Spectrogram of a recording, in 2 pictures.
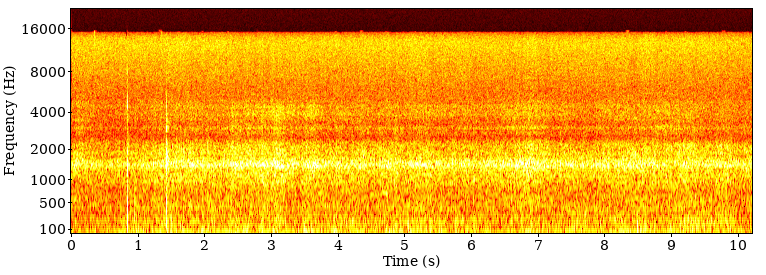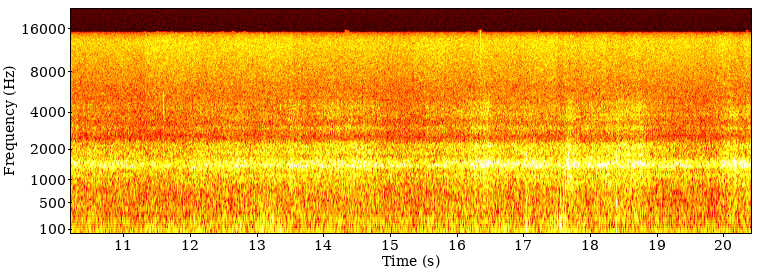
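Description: Motorised outrigger boat (bangka) under way: a steady engine drone under the rush of water along the hull and outriggers, with wind buffeting the microphone. Two sharp knocks about a second in.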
